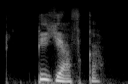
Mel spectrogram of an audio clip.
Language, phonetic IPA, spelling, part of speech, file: Russian, [pʲɪˈjafkə], пиявка, noun, Ru-пиявка.ogg
- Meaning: leech (blood-sucking annelid)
